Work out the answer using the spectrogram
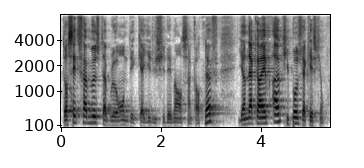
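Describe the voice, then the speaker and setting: A man's voice: medium pitch, very animated, a little fast, darkish tone. Emphatic man lecturing on film. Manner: explanatory, emphatic, addresses listeners directly. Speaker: film lecturer answering audience questions. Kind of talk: public talk with audience discussion.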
